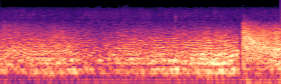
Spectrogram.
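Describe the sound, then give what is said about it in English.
Pouring rain with thunder: a steady, dense hiss of heavy rainfall, broken near the end by a sudden sharp crack after which the roar grows louder. “Leo stares out at the pouring rain”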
